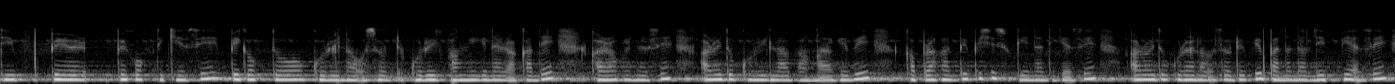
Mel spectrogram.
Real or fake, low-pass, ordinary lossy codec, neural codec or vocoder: real; 5.4 kHz; none; none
